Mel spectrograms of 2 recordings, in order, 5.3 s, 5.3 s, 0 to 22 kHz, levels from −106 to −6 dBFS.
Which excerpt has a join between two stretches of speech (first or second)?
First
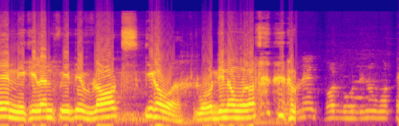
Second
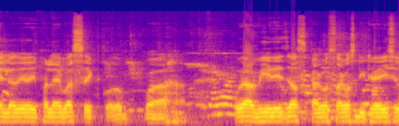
first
